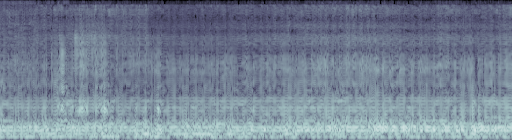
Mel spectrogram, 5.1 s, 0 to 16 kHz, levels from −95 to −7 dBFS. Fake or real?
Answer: fake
